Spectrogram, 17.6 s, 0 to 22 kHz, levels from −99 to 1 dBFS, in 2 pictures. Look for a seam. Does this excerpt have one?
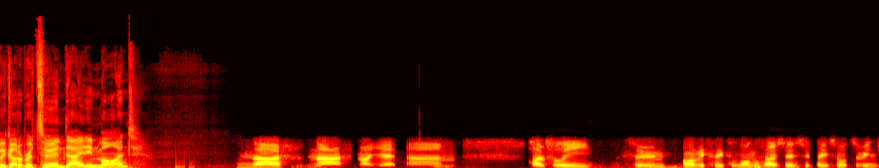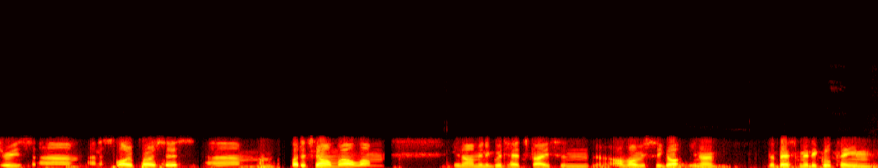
yes; 1 cut; at 6.8 s

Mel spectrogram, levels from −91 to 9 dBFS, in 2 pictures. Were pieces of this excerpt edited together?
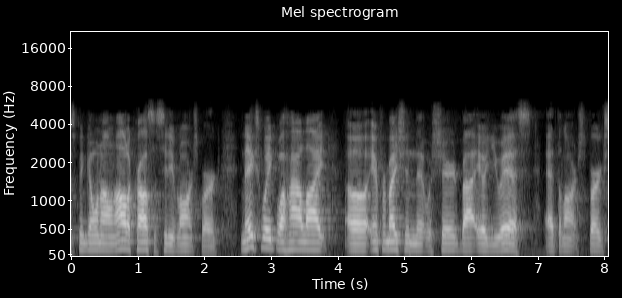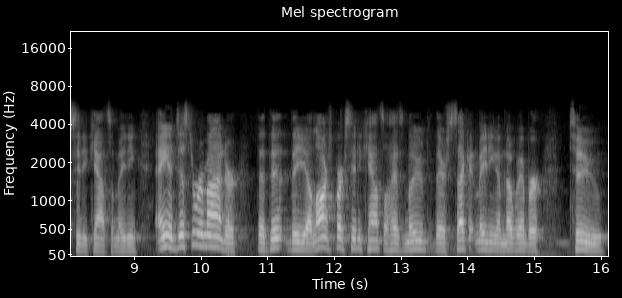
no; 0 cuts

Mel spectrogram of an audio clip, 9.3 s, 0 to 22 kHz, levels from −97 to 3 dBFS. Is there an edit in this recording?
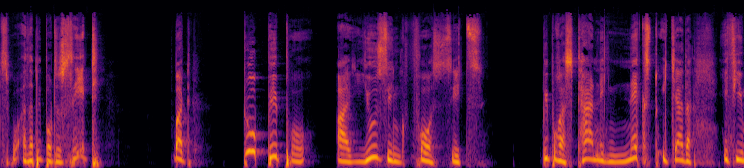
yes; 2 cuts; at 2.1 s, 6.7 s

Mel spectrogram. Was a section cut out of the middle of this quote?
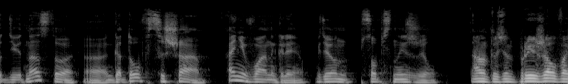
no; 0 cuts

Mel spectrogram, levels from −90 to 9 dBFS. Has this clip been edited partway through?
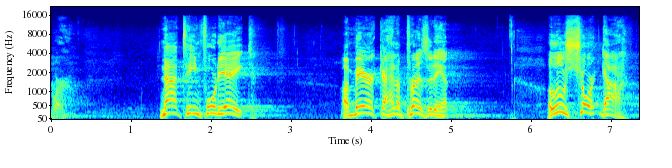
yes; 1 cut; at 1.3 s

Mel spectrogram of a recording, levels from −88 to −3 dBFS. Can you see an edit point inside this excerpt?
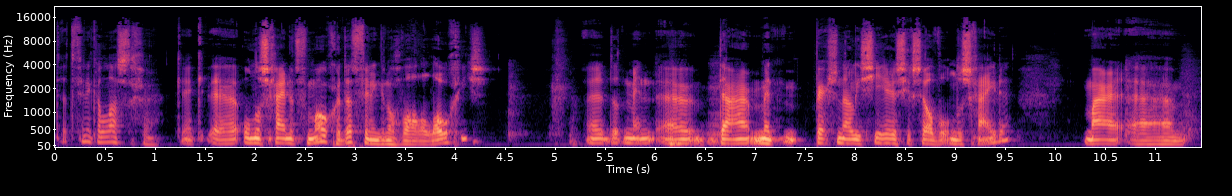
yes; 1 cut; at 1.1 s

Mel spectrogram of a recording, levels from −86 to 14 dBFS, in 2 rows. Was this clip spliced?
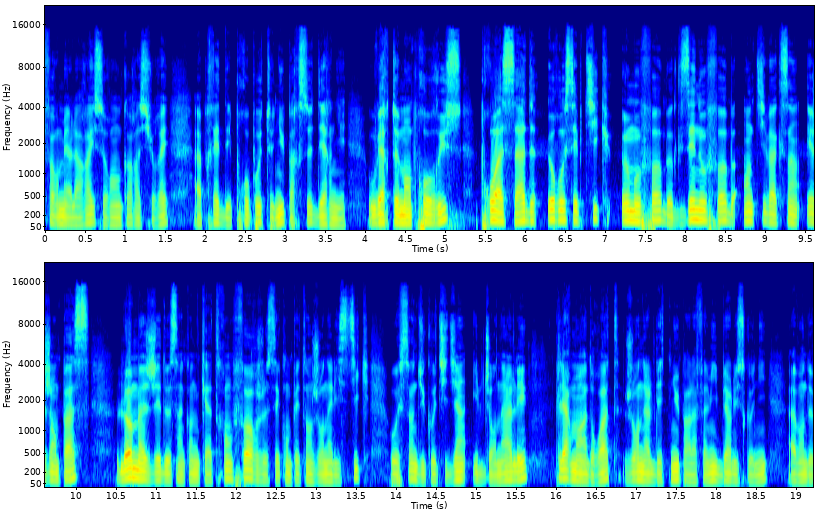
no; 0 cuts

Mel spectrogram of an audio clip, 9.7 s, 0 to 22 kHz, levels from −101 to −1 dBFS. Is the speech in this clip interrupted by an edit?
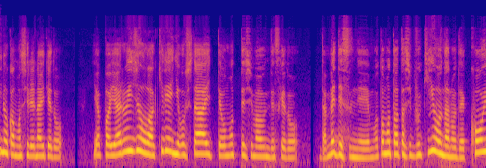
yes; 1 cut; at 6.3 s

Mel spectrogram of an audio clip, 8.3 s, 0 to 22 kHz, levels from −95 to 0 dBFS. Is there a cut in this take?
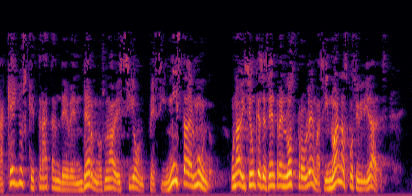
no; 0 cuts

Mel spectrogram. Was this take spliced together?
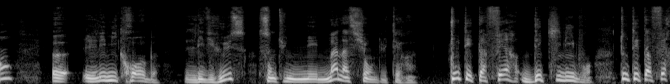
yes; 1 cut; at 4.5 s

